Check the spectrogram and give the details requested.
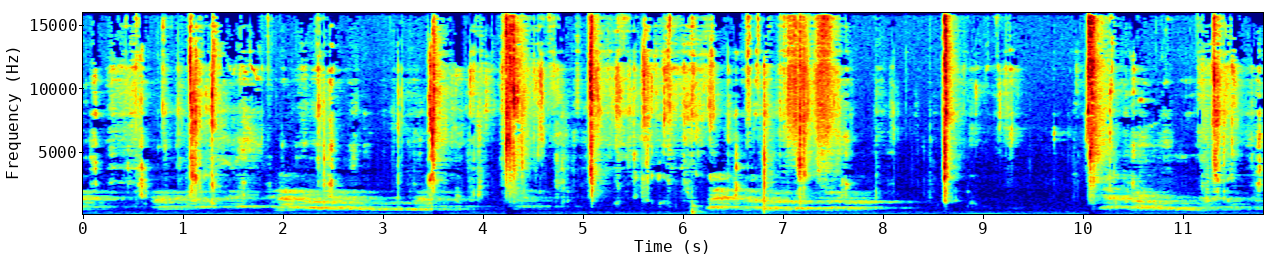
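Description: Close-up eating sounds of a man chewing a sauce-coated chicken drumstick, with many sharp wet mouth clicks and smacks.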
